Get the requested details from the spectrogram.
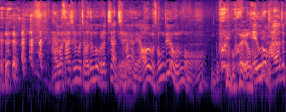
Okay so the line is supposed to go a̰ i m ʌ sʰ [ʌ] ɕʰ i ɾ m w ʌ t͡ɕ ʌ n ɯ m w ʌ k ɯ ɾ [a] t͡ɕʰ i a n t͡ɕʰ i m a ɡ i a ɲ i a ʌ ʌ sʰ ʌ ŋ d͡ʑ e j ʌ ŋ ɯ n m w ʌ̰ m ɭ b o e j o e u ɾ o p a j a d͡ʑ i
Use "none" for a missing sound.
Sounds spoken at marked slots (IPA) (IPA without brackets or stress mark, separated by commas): a, ʌ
